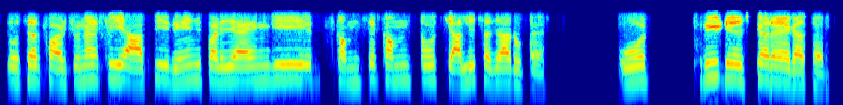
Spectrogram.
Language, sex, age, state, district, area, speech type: Hindi, male, 45-60, Uttar Pradesh, Sonbhadra, rural, conversation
